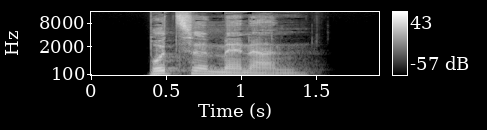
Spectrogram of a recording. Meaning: dative plural of Butzemann
- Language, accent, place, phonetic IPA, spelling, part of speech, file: German, Germany, Berlin, [ˈbʊt͡səˌmɛnɐn], Butzemännern, noun, De-Butzemännern.ogg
